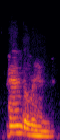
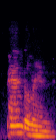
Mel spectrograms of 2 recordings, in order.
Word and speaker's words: pangolin: Pangolin. Pang. P A N G is how it pangin. Panggalan. Pangolin. Pengolin. One more time. Make sure we all got it. Pangolin.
